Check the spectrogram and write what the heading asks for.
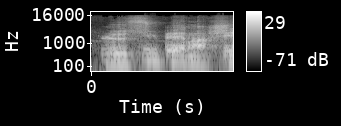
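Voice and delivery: supermarché with a rising, stretched last syllable; long final syllable. Shown as a demonstration. Teacher models Le supermarché with long ending. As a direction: hold the end of supermarché. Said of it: "La dernière syllabe du groupe rythmique est toujours plus longue".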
